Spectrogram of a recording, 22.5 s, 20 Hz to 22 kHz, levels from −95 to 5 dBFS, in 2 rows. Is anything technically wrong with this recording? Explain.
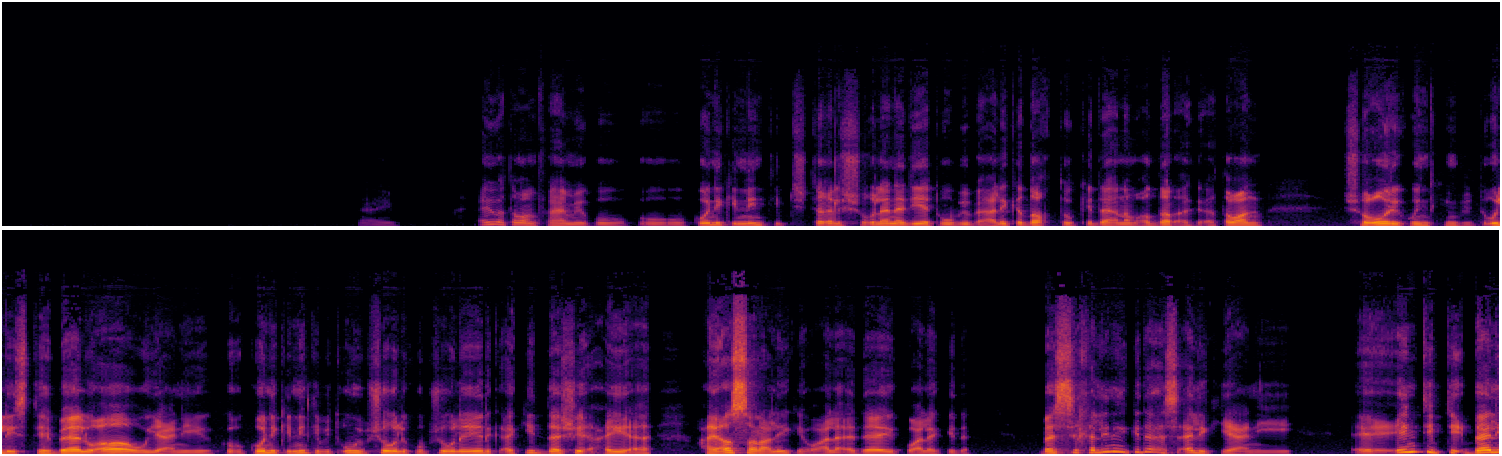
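Yes. Automatic gain rising, from 2.66 to 8.64 s: the gain control judged the input too quiet and slowly pushed its gain up by about 16 dB, so the speech and the background noise swell together across those six seconds.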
